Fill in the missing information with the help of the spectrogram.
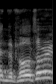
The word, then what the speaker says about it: depilatory: Yeah, depilatory? That's how you pronounce it? Oh, very good. But that's a word. – How do I say you pronounce it? I need to get an English education? – Depilatory, yeah. – Depilatory? – Depilatory. – Okay, very good.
